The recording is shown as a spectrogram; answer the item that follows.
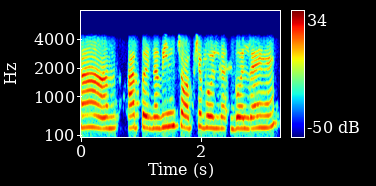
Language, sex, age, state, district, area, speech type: Hindi, female, 18-30, Madhya Pradesh, Harda, urban, conversation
